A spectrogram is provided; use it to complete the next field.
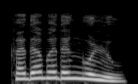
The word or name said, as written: ಕದಬದಂಗೊಳ್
